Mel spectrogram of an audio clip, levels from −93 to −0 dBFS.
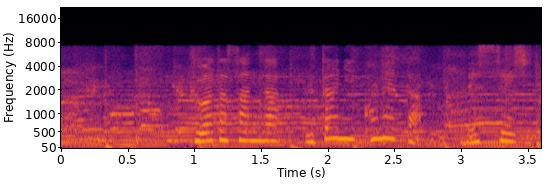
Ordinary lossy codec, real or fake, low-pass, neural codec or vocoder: none; fake; 7.2 kHz; codec, 16 kHz, 6 kbps, DAC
